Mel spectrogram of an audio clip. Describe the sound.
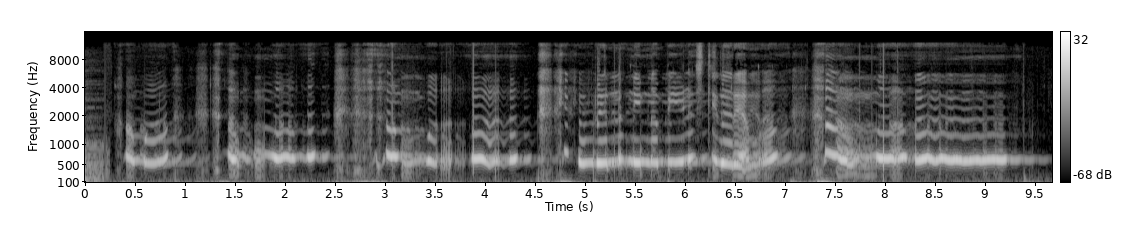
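A little girl crying in long, sustained high wails broken by short sobbing catches, loud and nearly continuous.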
